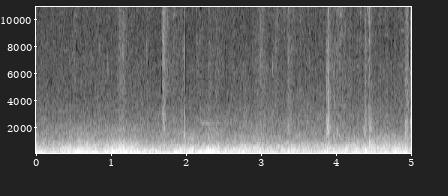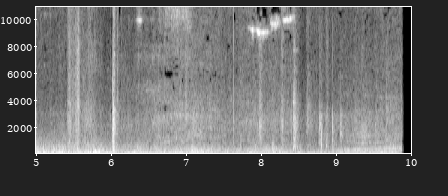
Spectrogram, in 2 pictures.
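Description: Low thunderstorm rumble and wind noise on a phone's microphone, uneven in loudness, with scattered sharp clicks and knocks from the phone being handled. The rumble eases in the last second or so.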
